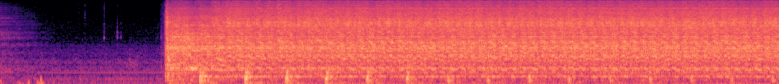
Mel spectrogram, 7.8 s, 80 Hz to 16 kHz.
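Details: 1969 Plymouth Roadrunner with freshly built 383 V8, first start after installing driver's-side header, in neutral: catches and runs loud with a steady tick about three times a second on top; an exhaust fault is suspected, not confirmed.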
